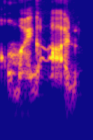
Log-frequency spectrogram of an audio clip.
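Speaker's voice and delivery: high, whispered amazement; awed whisper. Real, not acted. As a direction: breathe it out amazed.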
